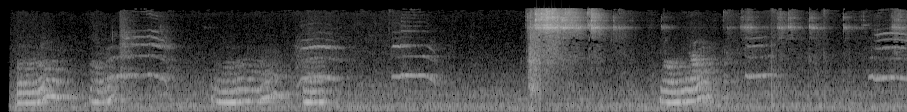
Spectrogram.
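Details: British Shorthair mother cat, blue golden, talking to her tiny kitten while hugging it; a series of short rising-falling meows and chirps, several in quick succession, with a brief rustling burst midway.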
